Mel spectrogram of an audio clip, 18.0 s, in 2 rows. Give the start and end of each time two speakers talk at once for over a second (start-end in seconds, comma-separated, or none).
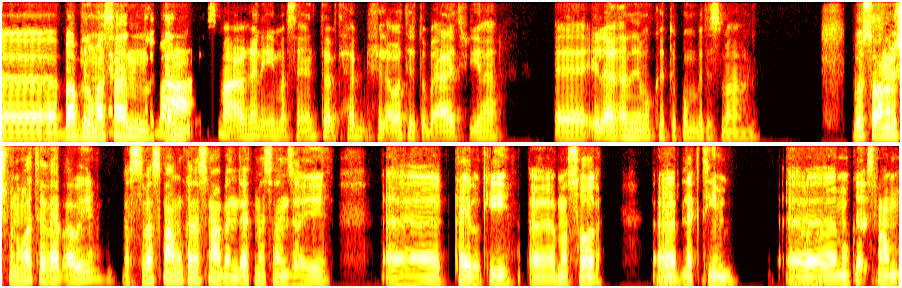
0.5-1.9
